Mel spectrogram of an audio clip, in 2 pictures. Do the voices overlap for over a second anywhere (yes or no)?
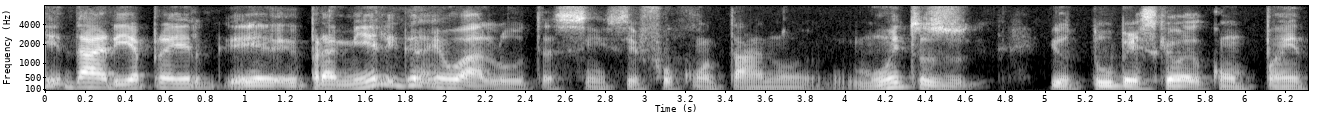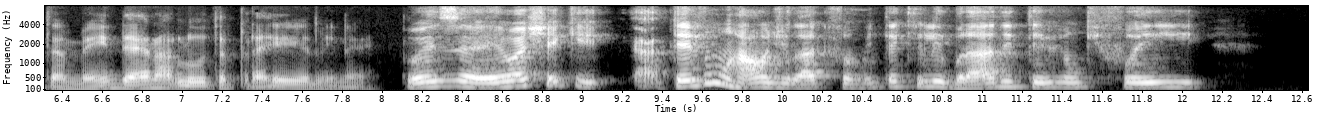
no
